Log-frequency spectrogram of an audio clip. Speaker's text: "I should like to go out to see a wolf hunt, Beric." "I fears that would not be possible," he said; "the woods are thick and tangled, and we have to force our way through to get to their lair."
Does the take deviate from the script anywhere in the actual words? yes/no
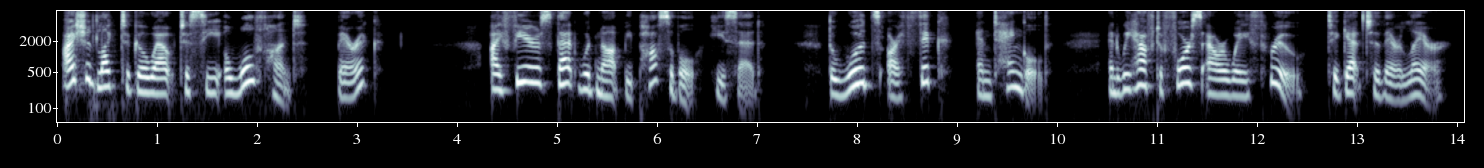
no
